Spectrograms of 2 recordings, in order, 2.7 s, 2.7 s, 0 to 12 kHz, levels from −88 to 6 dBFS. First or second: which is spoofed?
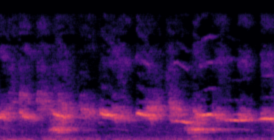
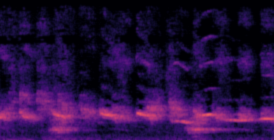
first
